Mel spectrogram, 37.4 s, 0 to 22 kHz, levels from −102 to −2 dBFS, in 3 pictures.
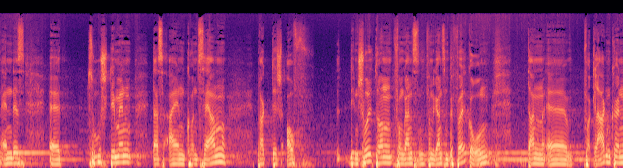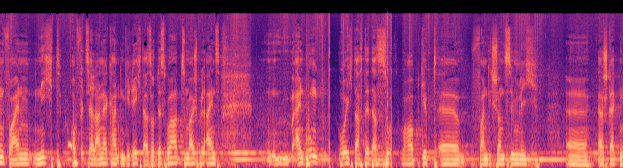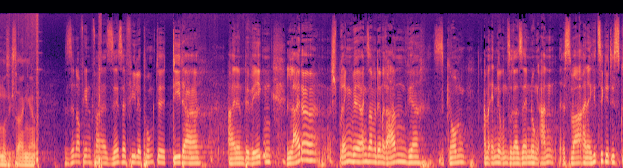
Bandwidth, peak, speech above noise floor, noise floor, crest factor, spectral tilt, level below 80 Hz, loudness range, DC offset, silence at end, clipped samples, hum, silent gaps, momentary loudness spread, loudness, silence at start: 16 kHz; -2 dBFS; 26 dB; -41 dBFS; 12 dB; -5.5 dB/octave; -32 dBFS; 2 LU; under 0.1%; 0 s; under 0.1%; none; none; 8 LU; -16 LUFS; 0 s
